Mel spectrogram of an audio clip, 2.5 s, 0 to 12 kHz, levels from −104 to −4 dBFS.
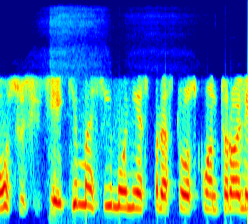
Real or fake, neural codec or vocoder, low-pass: real; none; 10.8 kHz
